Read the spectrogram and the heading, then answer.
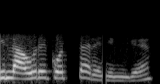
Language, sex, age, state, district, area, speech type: Kannada, female, 30-45, Karnataka, Udupi, rural, conversation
